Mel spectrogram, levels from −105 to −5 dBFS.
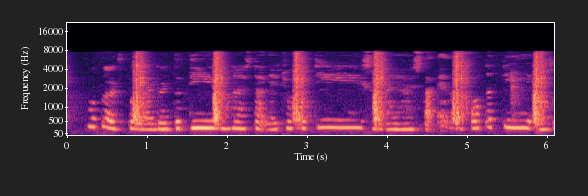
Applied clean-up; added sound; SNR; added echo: classical method WPE with log-MMSE.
